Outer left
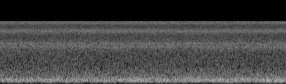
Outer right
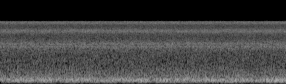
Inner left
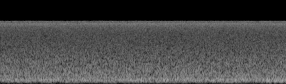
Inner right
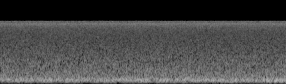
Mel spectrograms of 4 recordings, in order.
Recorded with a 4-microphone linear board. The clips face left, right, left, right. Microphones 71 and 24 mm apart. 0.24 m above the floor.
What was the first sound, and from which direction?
Only background noise.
